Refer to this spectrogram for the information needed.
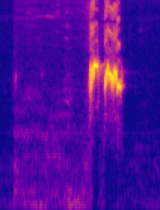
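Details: A female red-whiskered bulbul gives one clear two-note chirp, the second part wavering and falling, a call meant to rouse males or attract a mate; soft low murmuring noise precedes it.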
